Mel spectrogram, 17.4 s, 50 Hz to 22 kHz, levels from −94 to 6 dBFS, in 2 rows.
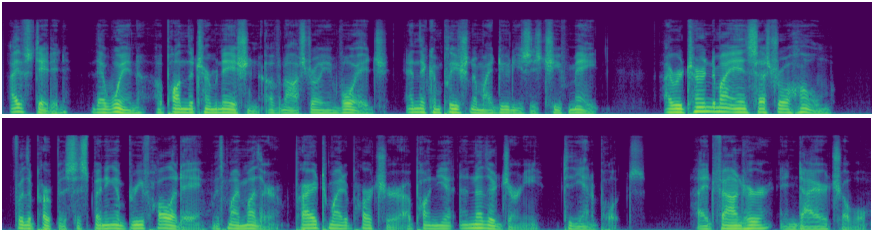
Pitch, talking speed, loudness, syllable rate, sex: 100 Hz, 195 wpm, -19 LUFS, 6.1 syllables/s, male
